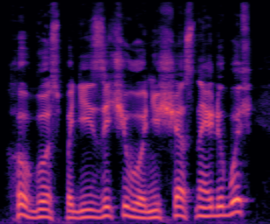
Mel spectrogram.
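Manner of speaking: ordinary talk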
